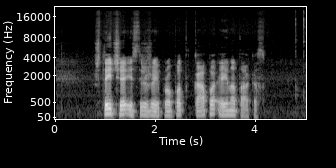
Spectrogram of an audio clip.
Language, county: Lithuanian, Klaipėda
